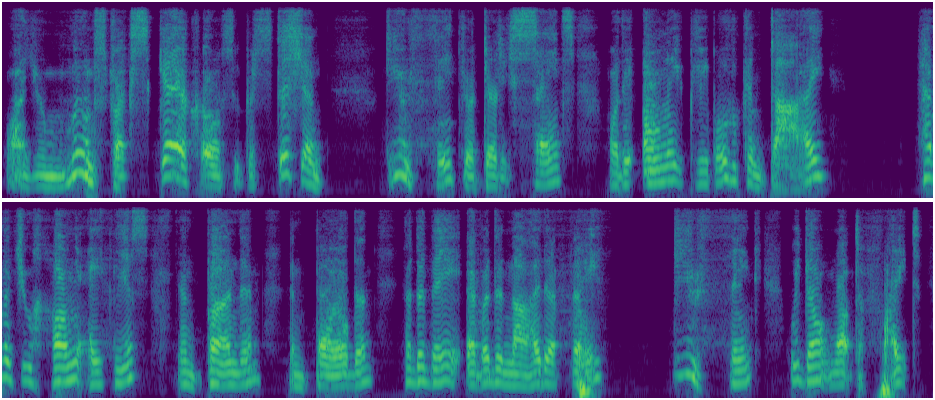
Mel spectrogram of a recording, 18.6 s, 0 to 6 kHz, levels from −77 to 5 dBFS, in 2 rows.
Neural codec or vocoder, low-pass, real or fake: codec, 32 kHz, 1.9 kbps, SNAC; 5.4 kHz; fake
